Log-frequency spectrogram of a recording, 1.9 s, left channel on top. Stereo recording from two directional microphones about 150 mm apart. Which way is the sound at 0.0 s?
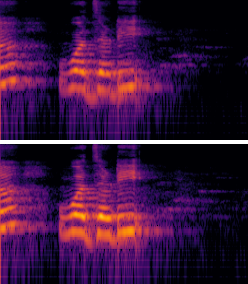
20° right (ahead or behind).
